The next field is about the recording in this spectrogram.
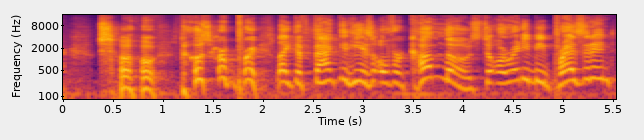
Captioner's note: laugh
